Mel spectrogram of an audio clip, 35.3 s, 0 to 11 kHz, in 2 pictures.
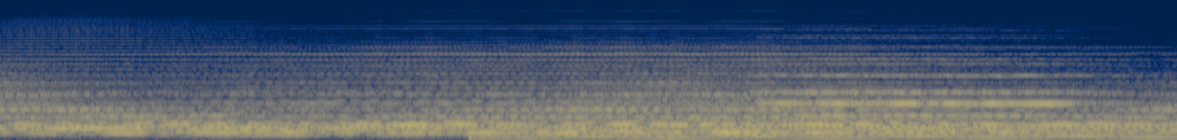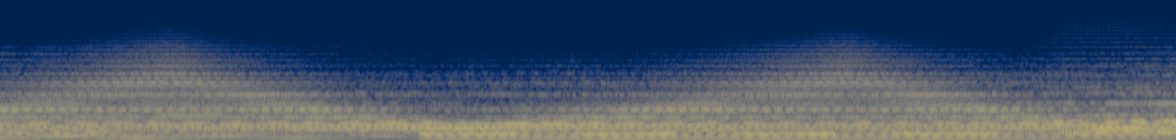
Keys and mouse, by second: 1.4 click, 2.1 click, 2.5 click, 4.3-25.7 drag, 26.2 click, 28.2-34.1 drag, 28.3-29.6 middle drag.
